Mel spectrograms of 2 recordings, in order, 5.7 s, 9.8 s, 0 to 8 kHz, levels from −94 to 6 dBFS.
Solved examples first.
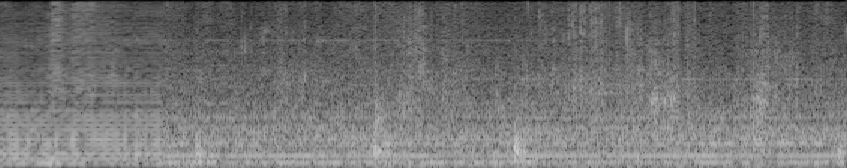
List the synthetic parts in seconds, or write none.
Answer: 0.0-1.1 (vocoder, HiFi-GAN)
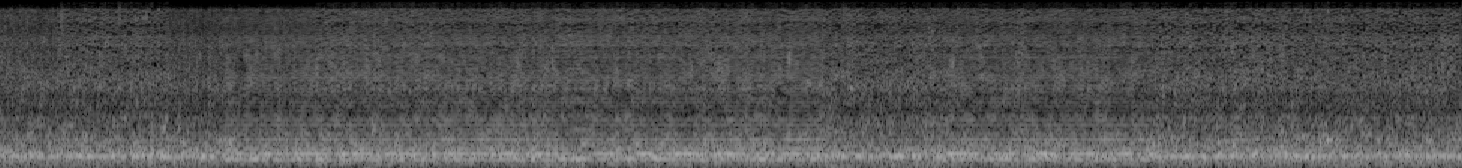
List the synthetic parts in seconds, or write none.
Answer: 1.5-5.5 (vocoder, HiFi-GAN); 6.3-7.7

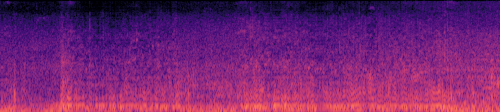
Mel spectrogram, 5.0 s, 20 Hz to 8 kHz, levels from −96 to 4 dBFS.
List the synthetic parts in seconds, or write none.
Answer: 0.6-1.8 (vocoder, HiFi-GAN); 2.4-4.5

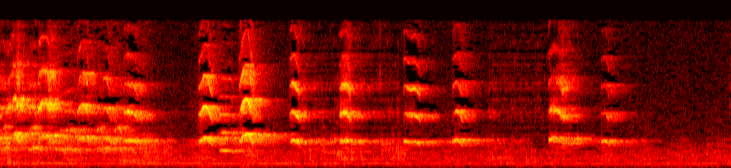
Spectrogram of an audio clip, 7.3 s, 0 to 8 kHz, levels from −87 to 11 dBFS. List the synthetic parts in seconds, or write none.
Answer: 0.0-0.6 (vocoder, HiFi-GAN); 3.0-4.0; 4.9-5.8

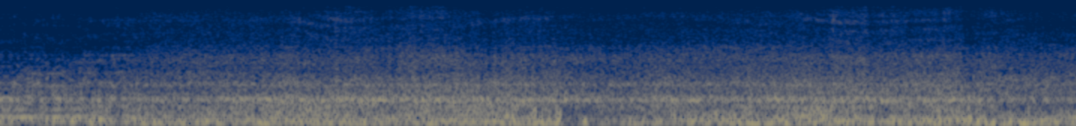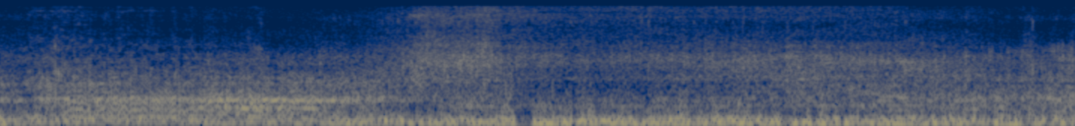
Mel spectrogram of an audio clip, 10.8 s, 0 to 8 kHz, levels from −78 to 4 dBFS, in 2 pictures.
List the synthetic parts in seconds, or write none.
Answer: 0.0-0.7 (vocoder, HiFi-GAN); 5.5-6.4

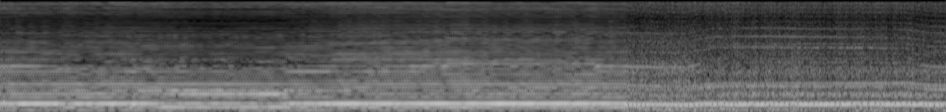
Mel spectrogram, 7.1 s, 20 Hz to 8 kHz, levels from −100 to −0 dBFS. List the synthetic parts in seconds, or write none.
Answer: 0.0-4.7 (vocoder, HiFi-GAN)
